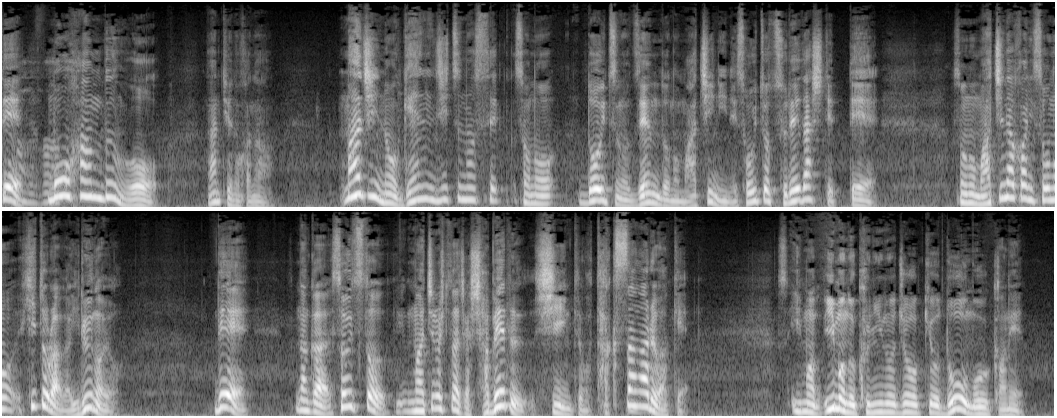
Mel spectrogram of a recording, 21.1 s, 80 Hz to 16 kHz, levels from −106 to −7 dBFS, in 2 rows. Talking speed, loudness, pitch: 310 characters per minute, -20 LUFS, 155 Hz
